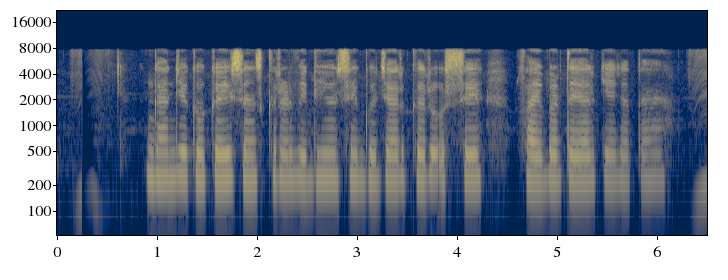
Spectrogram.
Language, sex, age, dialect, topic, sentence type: Hindi, female, 18-24, Kanauji Braj Bhasha, agriculture, statement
